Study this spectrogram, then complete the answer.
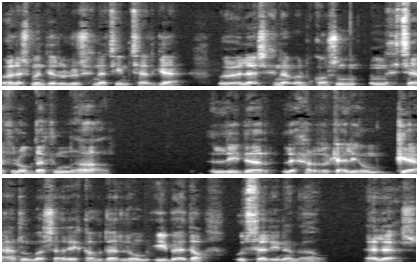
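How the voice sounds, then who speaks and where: At a moderate pace, a man uses a plain, everyday voice with a medium pitch and lively intonation. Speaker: Amazigh activist. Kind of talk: casual discussion.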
